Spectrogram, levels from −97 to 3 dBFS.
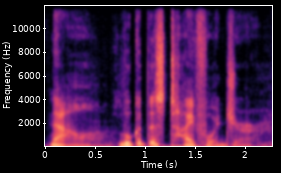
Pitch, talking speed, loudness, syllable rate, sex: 110 Hz, 160 wpm, -19 LUFS, 3.7 syllables/s, male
